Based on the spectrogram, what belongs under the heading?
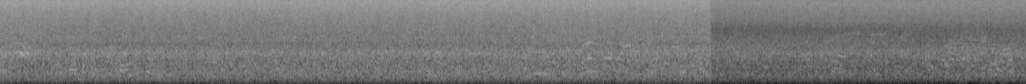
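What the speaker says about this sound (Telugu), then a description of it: "మనకి మారుడుమిల్లి వాటర్ ఫాల్స్ ఒక రేంజ్లో ఉన్నారు మరి" Jalatarangini waterfall near Maredumilli roars as a steady, loud, broadband rush of falling water that fills the whole clip, easing slightly in level toward the end.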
